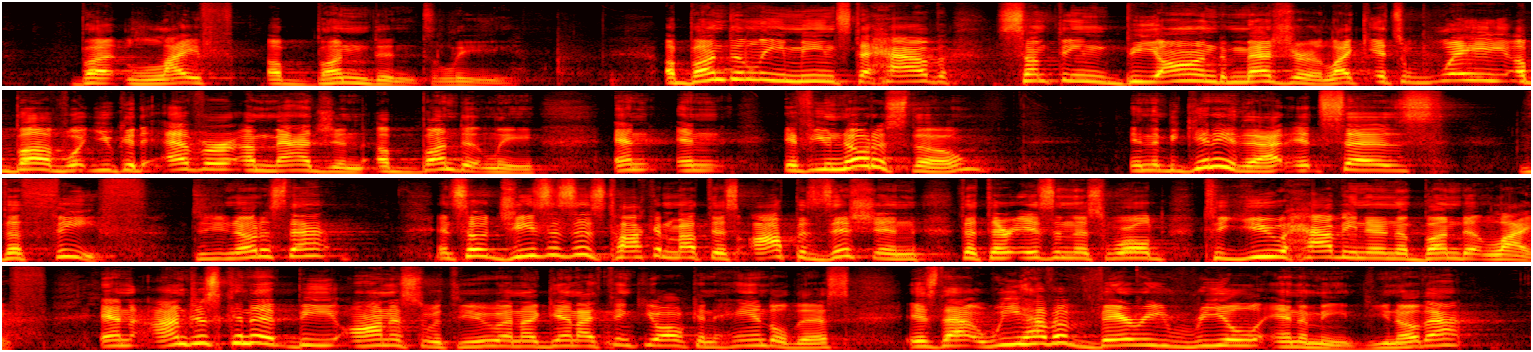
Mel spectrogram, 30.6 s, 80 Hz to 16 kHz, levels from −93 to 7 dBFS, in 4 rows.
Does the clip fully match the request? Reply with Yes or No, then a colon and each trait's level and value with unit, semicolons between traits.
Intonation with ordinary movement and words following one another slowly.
No: average, 4.4 semitones; average, 175 wpm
